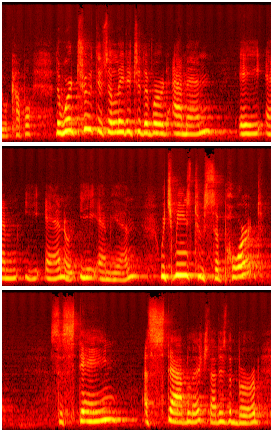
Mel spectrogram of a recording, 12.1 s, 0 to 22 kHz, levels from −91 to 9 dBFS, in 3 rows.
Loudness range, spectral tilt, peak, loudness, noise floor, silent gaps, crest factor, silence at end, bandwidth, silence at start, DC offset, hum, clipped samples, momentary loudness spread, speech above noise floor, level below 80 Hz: 4 LU; -4 dB/octave; -4 dBFS; -22 LUFS; -50 dBFS; none; 18 dB; 0 s; over 20 kHz; 0 s; under 0.1%; 60 Hz at -60 dBFS; under 0.1%; 13 LU; 29 dB; -76 dBFS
